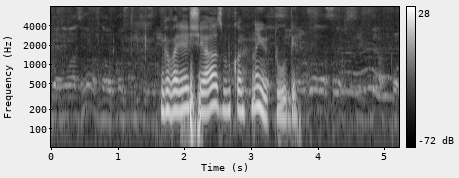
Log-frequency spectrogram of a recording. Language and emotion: Russian, neutral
